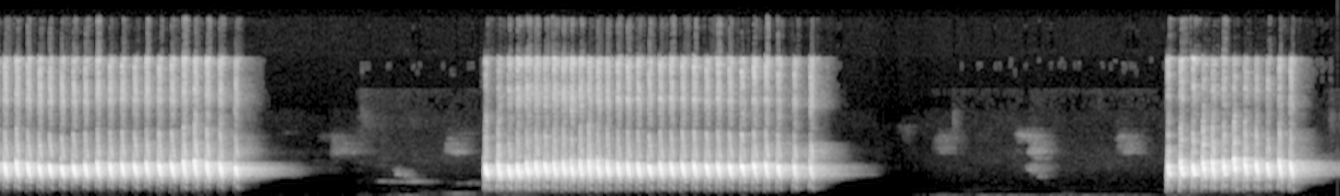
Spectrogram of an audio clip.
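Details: Black-capped bulbul (kapas tembak) song for training songbirds: three separate bursts of rapid, dense, buzzing repeated notes, two to four seconds each, tailing off softly, with clean silent gaps between them.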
